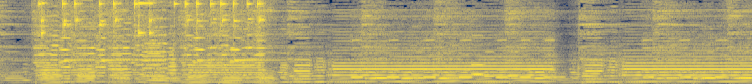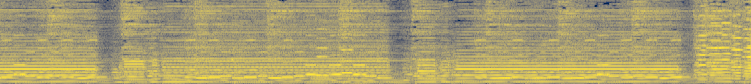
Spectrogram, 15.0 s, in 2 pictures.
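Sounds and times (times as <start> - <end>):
instrumental tune with bass beat: 0.4 - 3.1.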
